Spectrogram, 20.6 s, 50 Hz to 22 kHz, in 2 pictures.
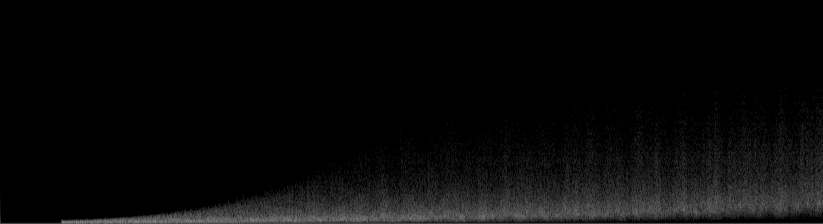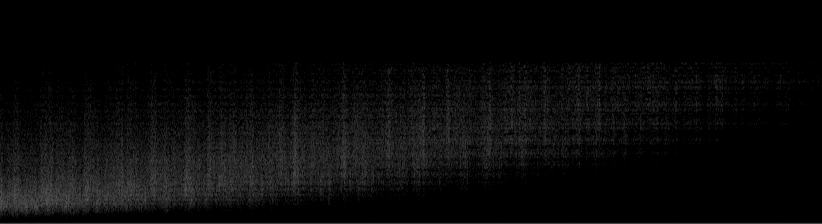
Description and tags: Sweet dreams
A simple mellow sine pling processed in Guitar Rig 4 with several delays that raises the pitch of the sound. Gives a magic swirly feeling. Perfect when you're entering into a dream state.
